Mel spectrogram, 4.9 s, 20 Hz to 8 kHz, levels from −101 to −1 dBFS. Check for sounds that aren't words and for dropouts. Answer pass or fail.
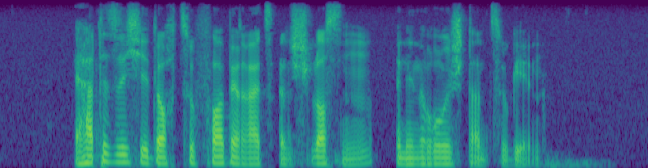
pass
